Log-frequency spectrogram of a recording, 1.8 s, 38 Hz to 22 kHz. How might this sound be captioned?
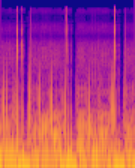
Crunch4LP
noisey 1-bar rhythmic loop made in Native Instruments Reaktor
